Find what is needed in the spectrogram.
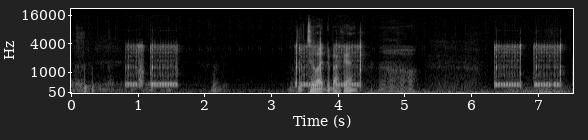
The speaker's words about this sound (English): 1, 2, 3. Let's see who we're ringing here.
